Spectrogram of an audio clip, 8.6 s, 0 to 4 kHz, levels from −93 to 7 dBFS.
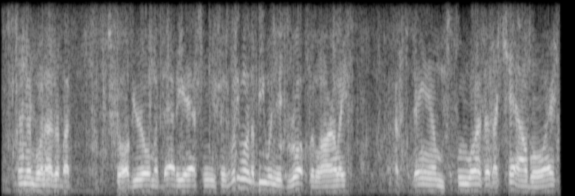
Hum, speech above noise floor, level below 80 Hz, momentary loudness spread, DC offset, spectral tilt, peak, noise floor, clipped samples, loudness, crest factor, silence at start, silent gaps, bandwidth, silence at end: none; 20 dB; -48 dBFS; 12 LU; under 0.1%; -9 dB/octave; 0 dBFS; -29 dBFS; 0.4%; -10 LUFS; 10 dB; 0 s; none; 4 kHz; 0.25 s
